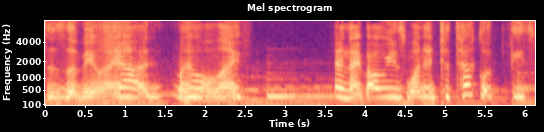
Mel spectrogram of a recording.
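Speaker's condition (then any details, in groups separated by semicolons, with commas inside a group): Cerebral palsy; congenital, born under 2 pounds, first 2 months on ventilator, wheelchair user since childhood; propels specially designed wheelchair with hand levers up Rocky Mountains trail, Colorado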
